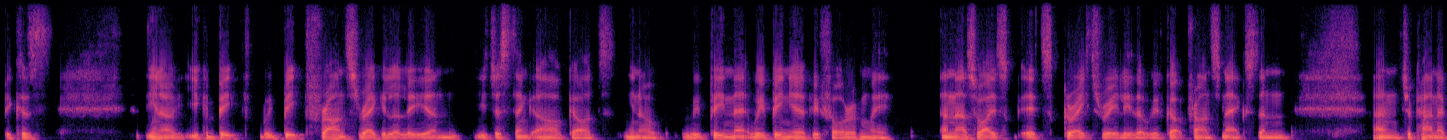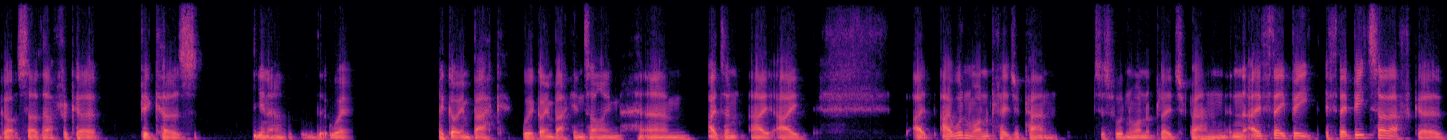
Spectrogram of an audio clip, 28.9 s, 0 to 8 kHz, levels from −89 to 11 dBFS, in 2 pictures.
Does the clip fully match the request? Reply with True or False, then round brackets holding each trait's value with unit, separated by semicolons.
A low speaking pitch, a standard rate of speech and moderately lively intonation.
True (90 Hz; 175 wpm; 3.4 semitones)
